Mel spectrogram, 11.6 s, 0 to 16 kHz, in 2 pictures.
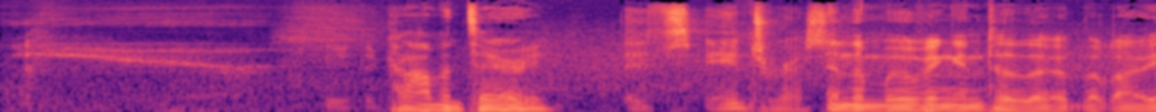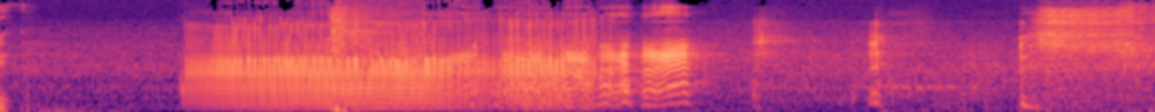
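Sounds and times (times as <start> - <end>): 
speech: 1.6 - 6.0
loud drawn-out fart with wobbling buzzy pitch: 6.7 - 9.2.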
